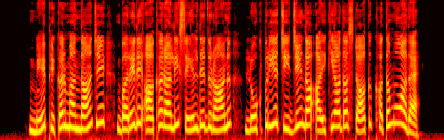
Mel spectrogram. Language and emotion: Dogri, fearful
